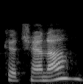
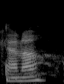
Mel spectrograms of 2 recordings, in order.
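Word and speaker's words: quena: Yeah, it's like a kachena, but it's pronounced kenna for like the English, you know, version.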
